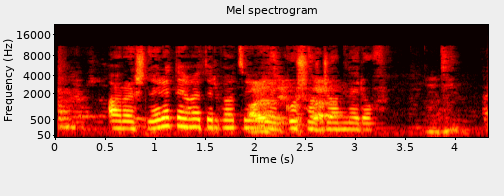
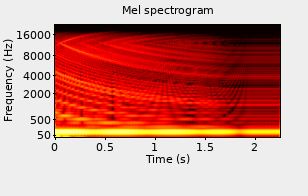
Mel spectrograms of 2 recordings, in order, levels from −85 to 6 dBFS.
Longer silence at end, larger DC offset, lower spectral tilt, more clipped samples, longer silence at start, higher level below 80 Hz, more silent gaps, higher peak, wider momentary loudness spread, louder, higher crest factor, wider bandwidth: about the same, 0 s vs 0 s; neither; second, -4 dB/octave vs -7 dB/octave; neither; about the same, 0.05 s vs 0 s; second, -56 dBFS vs -44 dBFS; neither; second, -4 dBFS vs 0 dBFS; first, 16 LU vs 11 LU; second, -20 LUFS vs -13 LUFS; about the same, 16 dB vs 12 dB; second, 11.5 kHz vs 14.5 kHz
